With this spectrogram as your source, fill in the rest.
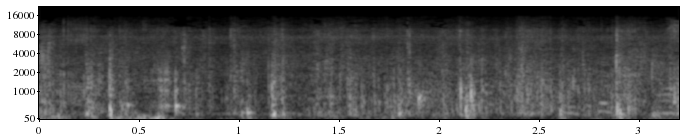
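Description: A horse walks uphill on a muddy trail in Tennessee, with irregular soft squelching hoof steps up close, mixed with rustling and brief talk.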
